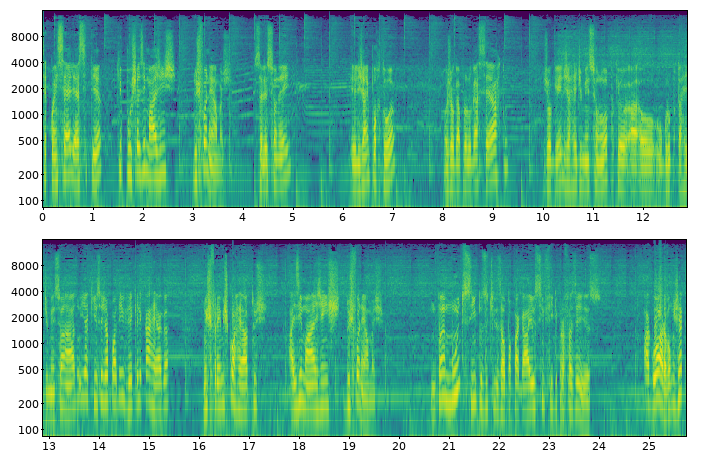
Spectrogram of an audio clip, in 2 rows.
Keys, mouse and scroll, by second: 1.3 click, 3.0 click, 4.2 click, 5.4 click, 6.9 click, 8.7 click, 10.7 click, 13.6-21.3 drag, 21.7 click, 22.4 click.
